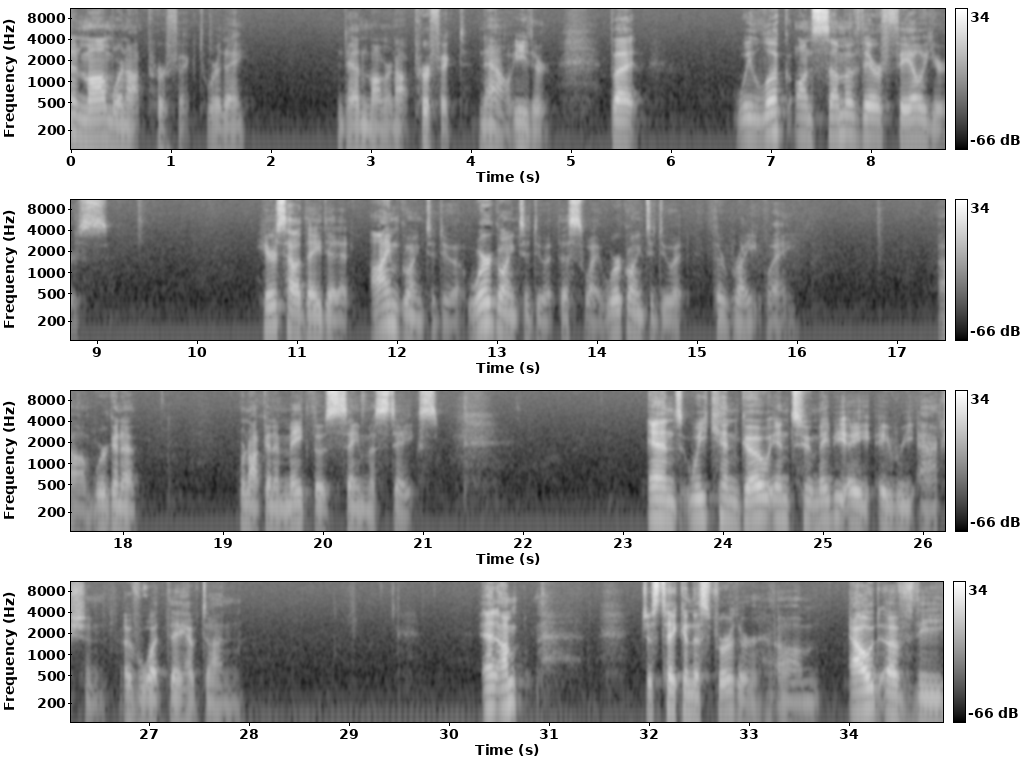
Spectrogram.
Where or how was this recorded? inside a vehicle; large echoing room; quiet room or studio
large echoing room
